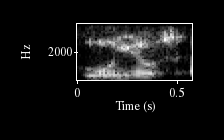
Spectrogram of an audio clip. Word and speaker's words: Munoz: Luis Munoz, L-U-I-S, and then Munoz, M-U-N-O-Z.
